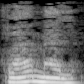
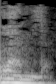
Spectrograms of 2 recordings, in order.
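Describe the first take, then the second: First: A vowel is heard after the middle consonant. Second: No vowel is heard after the middle consonant. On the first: The speaker calls it right. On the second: The speaker calls it wrong.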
